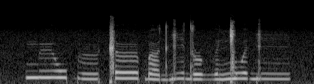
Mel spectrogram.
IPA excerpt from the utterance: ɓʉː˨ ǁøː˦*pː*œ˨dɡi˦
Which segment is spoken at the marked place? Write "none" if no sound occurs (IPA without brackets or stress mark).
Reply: ɓ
